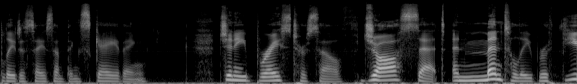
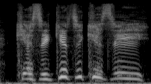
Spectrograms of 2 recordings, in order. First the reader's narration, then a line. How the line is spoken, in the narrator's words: he cackled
